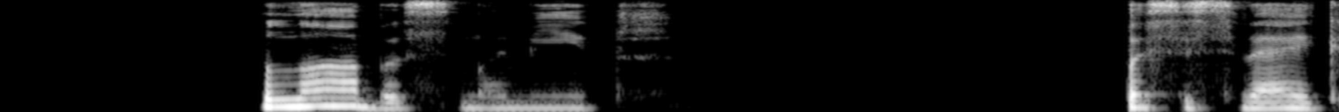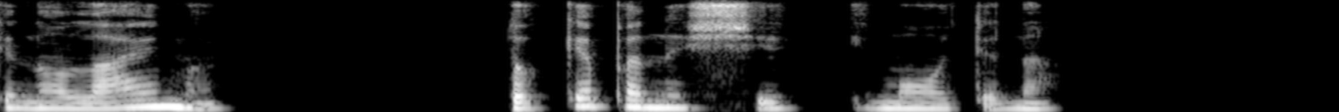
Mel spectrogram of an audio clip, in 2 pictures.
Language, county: Lithuanian, Kaunas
